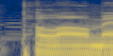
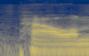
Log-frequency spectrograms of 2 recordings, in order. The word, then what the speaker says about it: Palom: believe so yeah yeah palum and porum yeah okay that's how you say it oh my gosh I said it wrong the whole time it's their Tech space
